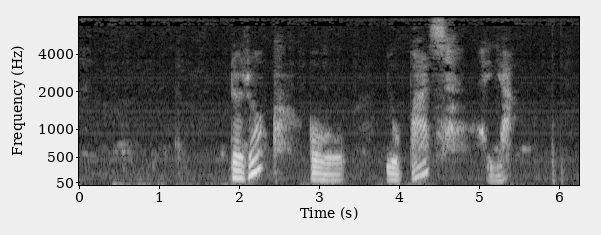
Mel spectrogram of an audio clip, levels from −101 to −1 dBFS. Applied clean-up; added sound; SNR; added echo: none; none; none; none.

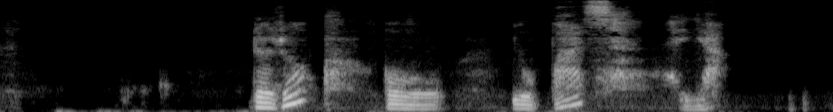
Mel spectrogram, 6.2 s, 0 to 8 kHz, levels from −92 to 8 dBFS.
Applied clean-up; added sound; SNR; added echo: neural mask model Resemble Enhance denoiser.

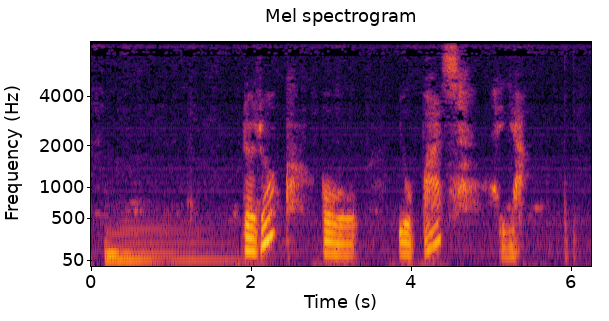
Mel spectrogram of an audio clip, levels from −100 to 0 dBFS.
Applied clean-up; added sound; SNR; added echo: none; Bowed string instrument; 11 dB; none.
